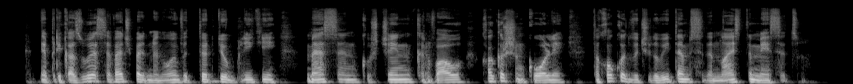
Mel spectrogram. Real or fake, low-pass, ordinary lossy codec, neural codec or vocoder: fake; 14.4 kHz; none; vocoder, 44.1 kHz, 128 mel bands every 256 samples, BigVGAN v2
